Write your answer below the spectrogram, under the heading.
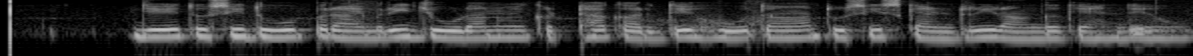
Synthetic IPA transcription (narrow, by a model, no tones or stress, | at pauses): d͡ʒeːt̪ʊsĩːd̪oːpɾaːɪmɾiːd͡ʒoːɽãːnũːɪkəʈʰːaːkəɾd̪eːɦoːt̪ãːt̪ʊsĩːsə̥kɛ̃ːɳɖɾiːɾəŋɡkɛ̃ːnd̪eːɦoː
